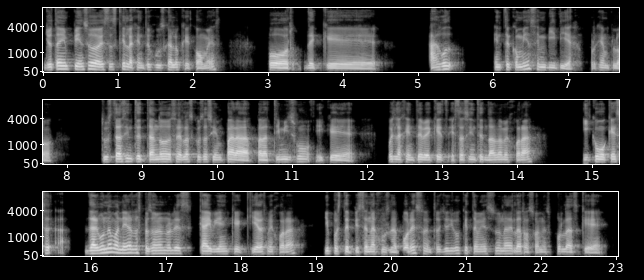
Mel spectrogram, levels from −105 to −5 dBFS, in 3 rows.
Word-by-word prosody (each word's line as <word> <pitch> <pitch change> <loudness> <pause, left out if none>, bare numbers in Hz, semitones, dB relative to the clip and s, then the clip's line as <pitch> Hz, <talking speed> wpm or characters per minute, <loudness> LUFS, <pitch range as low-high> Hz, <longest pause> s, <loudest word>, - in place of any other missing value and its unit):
Yo 135 +1 0
también 165 0 +4
pienso 155 0 +3
a - - +6
veces 140 0 0
que 155 - -1
la 125 - +3
gente 120 +1 -3
juzga 120 0 -1
lo 125 - 0
que 110 -4 -5
comes, 105 +1 -2 0.6
por 110 -2 +4
de 110 0 -2
que 100 -3 -1 0.6
hago, 155 +6 0 0.4
entre 130 +1 -2
comillas 160 +8 -1
"envidia". 115 -9 -2
Por - - -8
ejemplo, 110 -6 -5 0.6
tú 125 - -2
estás 135 +3 +4
intentando 130 -3 +3
hacer 125 -1 +2
las 125 0 +1
cosas 125 0 -3
bien 120 -1 -2
para 110 -5 +5
para 110 -1 +3
ti 125 +2 -4
mismo 130 +1 -2
y 110 - -6
que, 105 -5 -1 0.4
pues, 130 0 -1
la 125 - +3
gente 120 0 0
ve 115 -1 +4
que 120 0 0
estás 115 +2 -3
intentando 120 -1 +1
mejorar, 115 -1 -1 0.5
y 115 -1 -5
como 125 -1 +4
que 130 - +2
eso, 130 - 0
ah, - - -10 0.2
de 145 - +5
alguna 175 +7 +6
manera 180 -3 +5
a - - +1
las 175 0 -2
personas 145 0 +1
no 145 - 0
les 145 0 -1
cae 130 -1 +5
bien 125 +1 -1
que 120 -3 -4
quieras 115 +1 +1
mejorar, 115 -1 -3 0.2
y, - - -2
pues, - - -3
te - - +3
empiecen 120 0 -1
a 120 - +1
juzgar 110 -3 -4
por 110 - +1
eso. 155 -4 -3
Entonces, 115 +1 -6
yo 130 - -1
digo 140 +2 -3
que 150 - -4
también 125 -2 -3
es 125 +1 -16
una 135 -1 -1
de 135 - -1
las 125 -1 +1
razones 110 0 -5
por 125 - -7
las 110 -3 -1
que - - -3
125 Hz, 210 wpm, -24 LUFS, 115-135 Hz, 0.6 s, a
